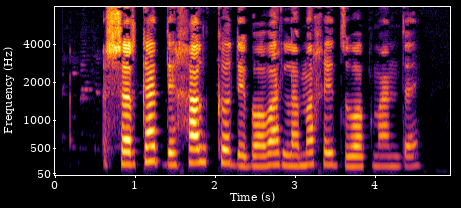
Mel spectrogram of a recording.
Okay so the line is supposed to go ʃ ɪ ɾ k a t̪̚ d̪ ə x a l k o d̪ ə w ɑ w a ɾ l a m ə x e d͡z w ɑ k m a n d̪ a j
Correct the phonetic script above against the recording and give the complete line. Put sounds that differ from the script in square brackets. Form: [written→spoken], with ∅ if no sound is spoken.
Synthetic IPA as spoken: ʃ ɪ ɾ k a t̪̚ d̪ ə x a l k o d̪ ə [w→b] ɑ w a ɾ l a m ə x e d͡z w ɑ k m a n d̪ a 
